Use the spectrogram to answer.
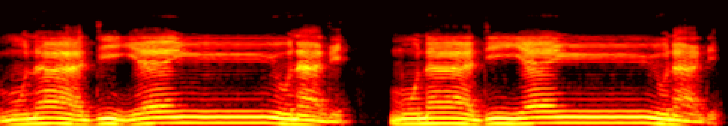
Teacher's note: nun harfi de yaaya dönecek ve gunneli idğam yapıyor · sesi genizden getirerek gunne yapıyoruz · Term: idğam meal gunne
